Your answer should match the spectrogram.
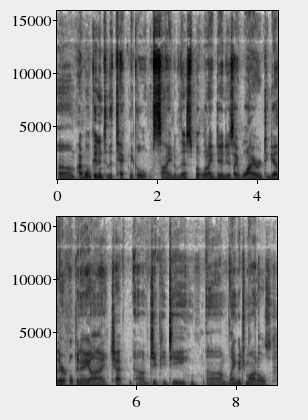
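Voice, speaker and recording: Man, 50s, very deep and slightly rough-voiced, informal and explanatory tech demo presenter. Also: fairly even intonation, normal speed, darkish tone. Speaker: app developer presenting a demo. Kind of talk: casual screen demo narration.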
